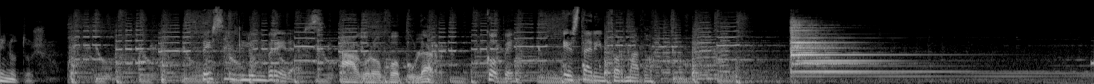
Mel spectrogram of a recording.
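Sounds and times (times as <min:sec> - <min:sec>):
speech: 0:00.0 - 0:01.2, 0:02.0 - 0:07.0
town hall clock-tower bells striking: 0:07.9 - 0:10.8.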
